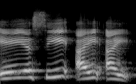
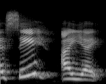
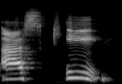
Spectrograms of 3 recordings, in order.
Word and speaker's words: ASCII: And here you can see ASCII code and how we are going to pronounce this ASCII. That is what? ASCII. We are not going to call this as a ASCII. Instead of that, we are going to call that as ASCII.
